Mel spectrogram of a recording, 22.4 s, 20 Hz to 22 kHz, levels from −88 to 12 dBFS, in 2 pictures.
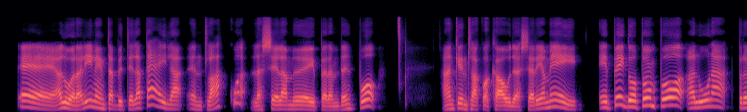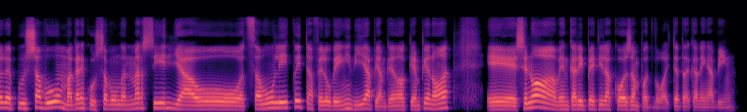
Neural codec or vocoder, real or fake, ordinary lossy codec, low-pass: codec, 24 kHz, 0.9 kbps, WavTokenizer, large speech release; fake; none; none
